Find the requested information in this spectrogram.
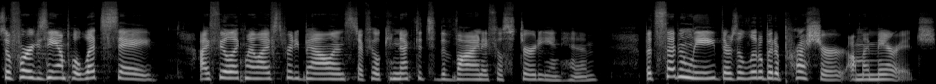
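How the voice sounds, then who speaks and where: A woman with a high pitch and a bright, sharp tone speaks in a raised, projected voice, animated and fairly quick, in a dry, close sound with no echo and a very clean recording with a silent background. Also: ordinary pitch variation. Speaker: pastor. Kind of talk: sermon. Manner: loud.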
